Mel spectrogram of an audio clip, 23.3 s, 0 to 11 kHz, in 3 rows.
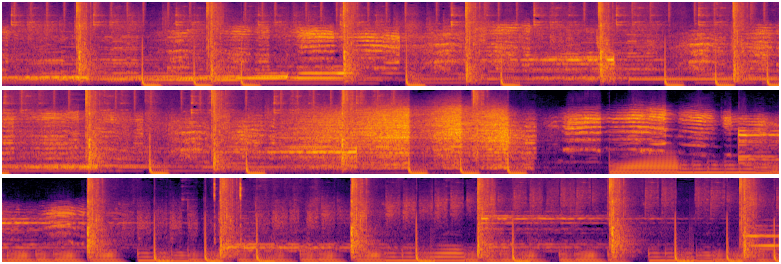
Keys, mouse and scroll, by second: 0.3 b, 1.7-3.4 drag, 3.9 middle click, 5.0 right click, 5.1 g, 6.1 right click, 6.3 right click, 6.6 g, 9.1-12.2 right drag, 9.3 g, 10.6 g, 12.2 ctrl+Tab, 13.1 ctrl+s, 15.7 ctrl+Tab, 15.9 middle click, 17.0 right click, 17.8 c, 22.8-23.3 right drag, 23.1 c.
